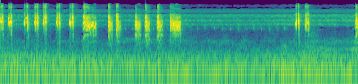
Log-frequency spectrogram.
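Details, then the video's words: Clamorous reed warbler, singing in ngacor style for tutoring other birds, gives a rapid burst of rough chattering notes that stops abruptly, followed by quiet and two short notes at the end. "BURUNG KERAK BASI NGACOR COCOK BUAT MASTERAN"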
